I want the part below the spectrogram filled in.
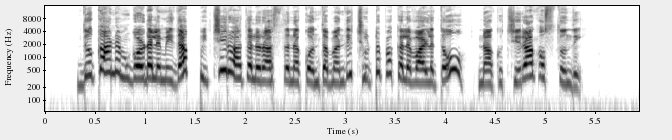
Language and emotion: Telugu, angry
